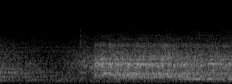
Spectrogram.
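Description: Held musical notes in steady chords that fade out about half a second in, then return about a second in and carry on.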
